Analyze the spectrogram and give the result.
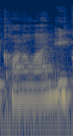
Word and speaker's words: Econoline: Econoline.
